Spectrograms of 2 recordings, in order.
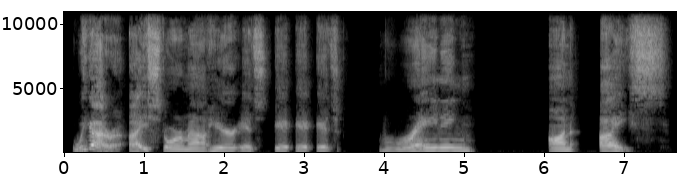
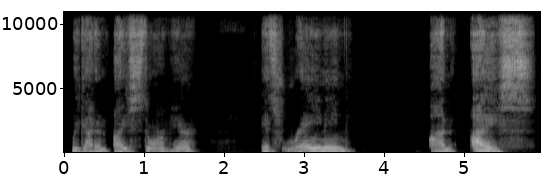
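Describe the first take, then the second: First: Said in the usual way. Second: High, hammed-up frightened whine; mock scared voice. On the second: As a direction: fake panic about the weather. Scared hiding under bed.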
